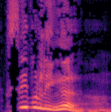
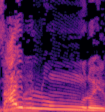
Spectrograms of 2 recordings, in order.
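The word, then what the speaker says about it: sibling: 시블링을 해비조님이 사이블룽으로 읽었다면서. – 사이블룽이라고 읽진 않았고요. 예, 예. – 사이블링으로 읽었어요.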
